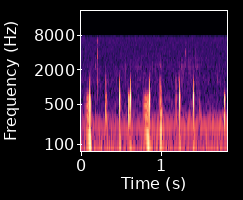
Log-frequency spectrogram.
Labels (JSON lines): {"label": "biophony, knock croak", "recorder": "SoundTrap 300"}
